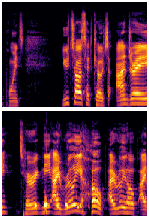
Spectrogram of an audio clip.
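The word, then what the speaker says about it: Tourigny: Utah's head coach, Andre Turigny. I really hope I pronounced that right.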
